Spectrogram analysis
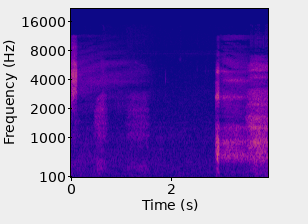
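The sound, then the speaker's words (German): Breathy airflow in a breathing exercise: two soft intakes of breath in quick succession, the first into the belly and the second into the chest, a short pause holding the breath, then a louder, longer sighing exhale through the mouth. No one speaks. “Das heißt, einmal in den Bauch, der erste Einatmen geht in den Bauch, der zweite Einatmen geht in die Brust.”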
